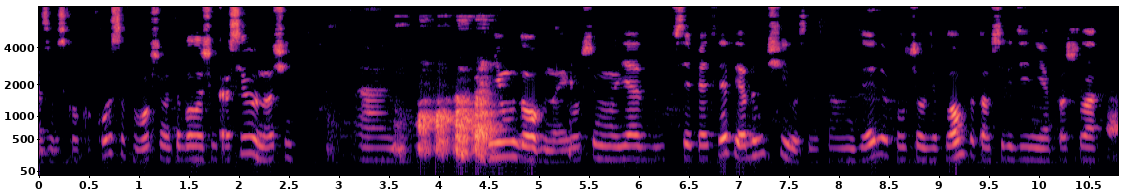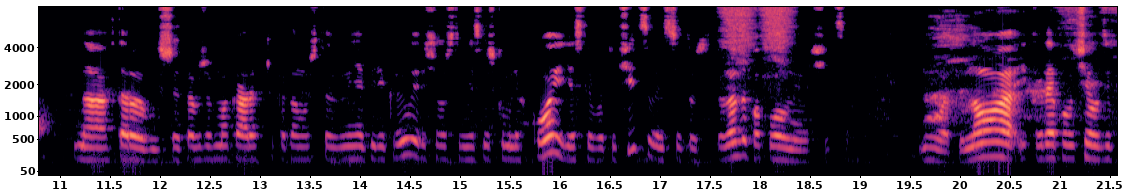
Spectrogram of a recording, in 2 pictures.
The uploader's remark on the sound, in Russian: В ее кафе «Брат» в Санкт-Петербурге, поэтому не удивляйтесь шуму кофемашины, разговорам на заднем фоне.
